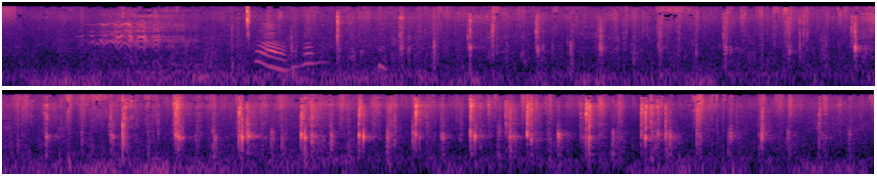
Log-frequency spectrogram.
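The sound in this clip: Horses walking and neighing during a ride in South Africa's Cape region: many steady hoof clip-clops throughout, with a neigh early on.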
